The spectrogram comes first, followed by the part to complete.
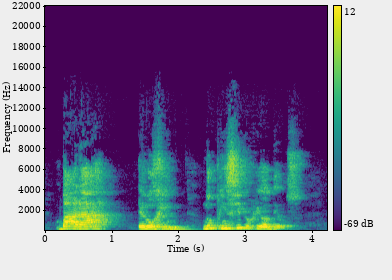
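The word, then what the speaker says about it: אלוהים: Em hebraico se pronuncia Bereshit bara Elohim.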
